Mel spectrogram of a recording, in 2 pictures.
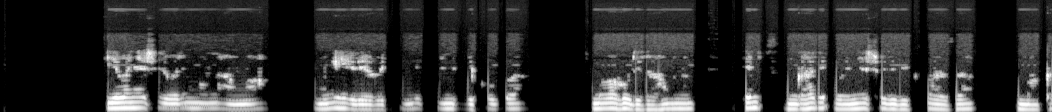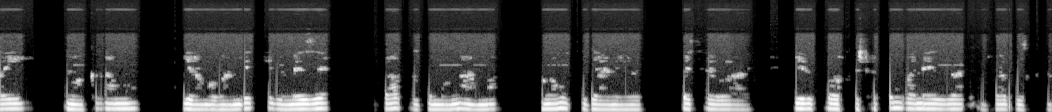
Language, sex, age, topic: Kinyarwanda, female, 36-49, education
